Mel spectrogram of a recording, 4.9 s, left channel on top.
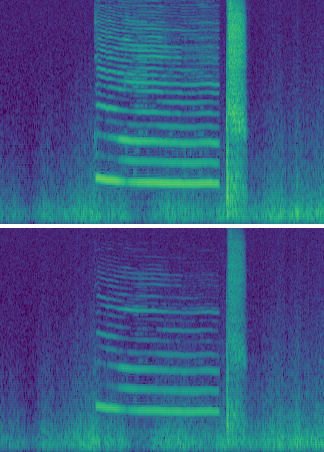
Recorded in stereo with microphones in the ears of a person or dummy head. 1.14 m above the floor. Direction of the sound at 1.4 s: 75° left (ahead or behind).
